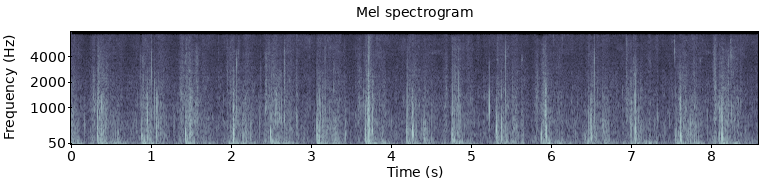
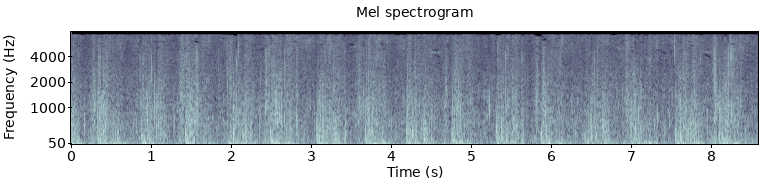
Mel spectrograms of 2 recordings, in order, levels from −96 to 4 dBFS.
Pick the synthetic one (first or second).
first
